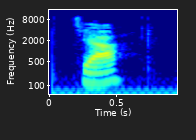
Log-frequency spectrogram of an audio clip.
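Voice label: "tsia6", Teochew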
